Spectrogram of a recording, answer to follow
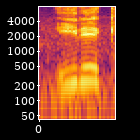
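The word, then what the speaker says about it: EDCT: The aviation word of the day is edict. It's spelled Echo, Delta, Charlie, Tango. Edict is your expected departure clearance time or your wheels up time.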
